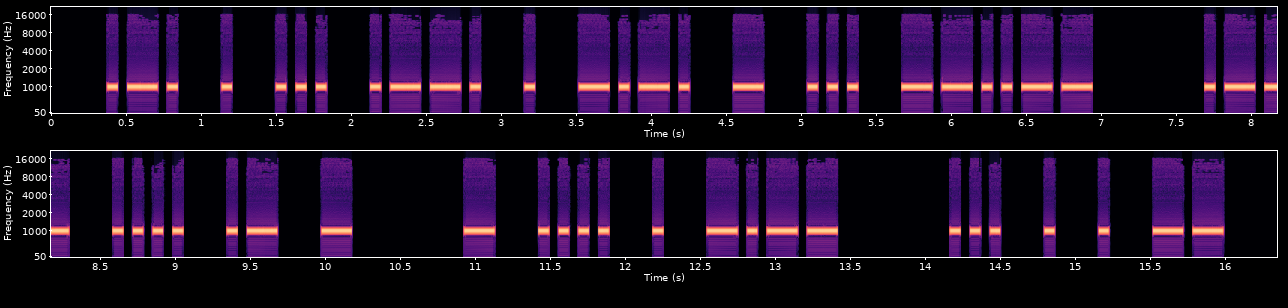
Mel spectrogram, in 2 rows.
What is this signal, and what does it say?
Morse code, heard as a keyed tone, about 18 wpm, spaced as for 15 wpm, 1000 Hz. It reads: RESPECTS, WHAT THEY SEEM
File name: qotdfiles / 15wpm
